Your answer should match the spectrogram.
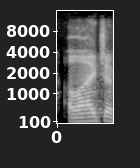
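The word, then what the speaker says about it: Alijah: is it elijah oh you do pronounce the j mo whatever whatever just copy over it just redo it um elijah vera tucker fronted guard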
